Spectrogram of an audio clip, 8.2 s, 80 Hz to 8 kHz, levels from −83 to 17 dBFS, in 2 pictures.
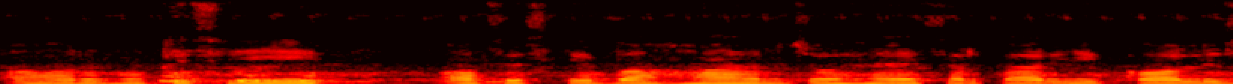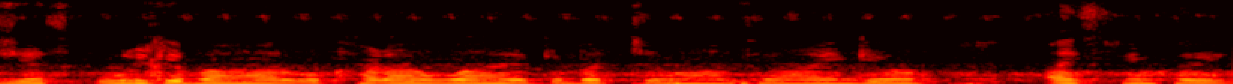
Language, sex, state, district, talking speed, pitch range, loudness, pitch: Hindi, female, Bihar, Saran, 190 wpm, 185-200 Hz, -30 LUFS, 190 Hz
